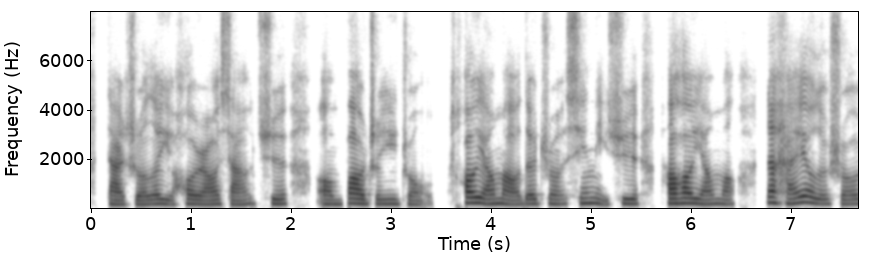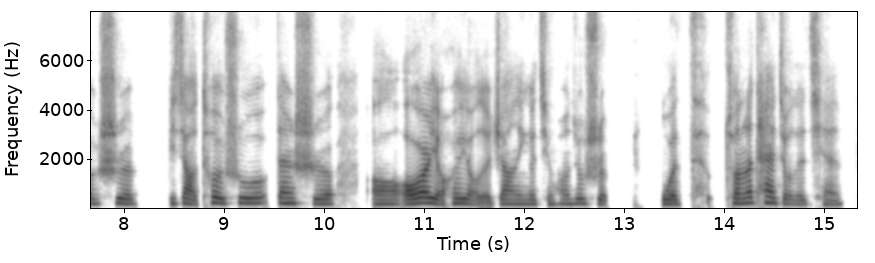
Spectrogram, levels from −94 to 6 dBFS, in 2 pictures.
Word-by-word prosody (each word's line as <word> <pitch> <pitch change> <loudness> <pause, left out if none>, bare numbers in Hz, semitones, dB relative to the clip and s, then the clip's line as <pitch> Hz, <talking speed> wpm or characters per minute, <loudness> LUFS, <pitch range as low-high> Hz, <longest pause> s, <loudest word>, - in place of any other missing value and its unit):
打 170 -2 +2
折 170 0 -3
了 185 +1 0
以 180 -2 -3
后， 185 +2 -1
然 170 -1 +2
后 175 - +1
想 170 +1 -4
去， 190 -2 -2 0.3
呃， 180 -1 -1
抱 200 -2 +7
着 185 0 -5
一 185 0 -3
种 170 -3 -8 0.3
薅 225 0 +8
羊 195 -4 +4
毛 175 -4 +2
的 185 +2 -1
这 190 - -16
种 180 0 -5
心 210 +2 -3
理 200 -5 -4
去 190 +3 -2 0.3
薅 200 - +9
薅 210 +1 +7
羊 185 -3 0
毛。 180 -1 -5 0.3
那 235 - +6
还 205 -3 0
有 245 -1 +4
的 190 -3 -2
时 185 - -8
候 185 +2 -4
是 195 -2 -1 0.3
比 200 - -7
较 190 -2 +1
特 220 +5 +2
殊， 215 +2 -1
但 215 -1 +1
是， 190 -2 -2 0.4
呃， 185 - -3
偶 180 +1 +3
尔 220 +2 +8
也 190 -4 +3
会 205 -1 0
有 180 -4 -2
的 - - -6
这 195 - -3
样 180 -1 -2
的 180 - -5
一 180 - -7
个 180 0 -6
情 175 -1 -10
况， 185 0 -9
就 200 +1 -4
是， 180 -2 -5 0.5
我 185 -1 +1
存 420 - -14
存 200 -2 +1
了 225 - +5
太 230 0 +2
久 190 -4 -5
的 170 0 -9
钱， 170 -1 -10
190 Hz, 250 characters per minute, -23 LUFS, 180-205 Hz, 0.5 s, 薅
